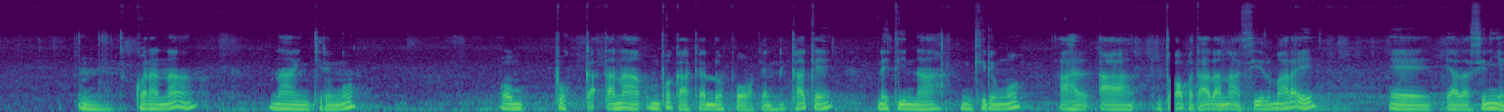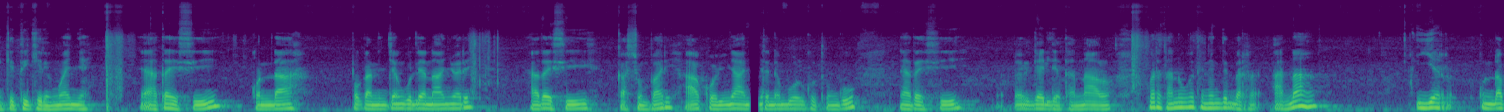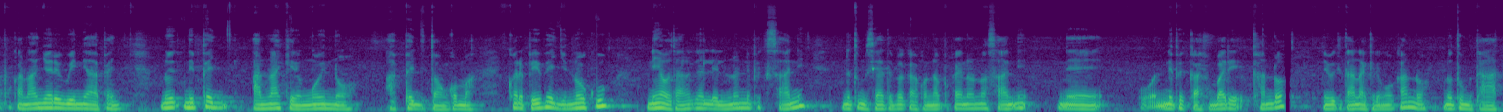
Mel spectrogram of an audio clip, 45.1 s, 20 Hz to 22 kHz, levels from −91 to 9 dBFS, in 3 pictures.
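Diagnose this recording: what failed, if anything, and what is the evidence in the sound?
Digital broadcast dropout at the receiver's decoding stage: 20 ms fades to silence at 11.69, 22.53 and 42.92 s (before "nipik taa"), gaps fitting one or two lost 43 ms frames.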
